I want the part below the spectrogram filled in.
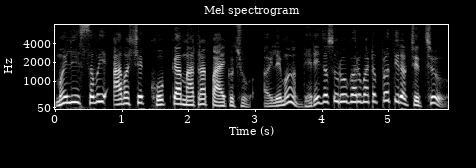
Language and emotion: Nepali, happy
